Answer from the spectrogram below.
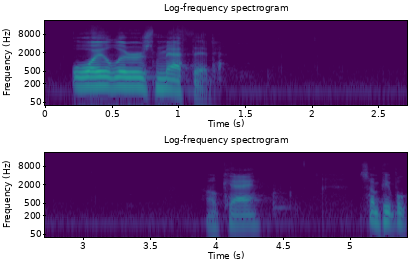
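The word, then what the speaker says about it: Euler: And this is called Oilers's method. Okay. Some people call it forward oiler. There are a few names for it. Okay. It's spelled Uler, but cool people call it Oiler.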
